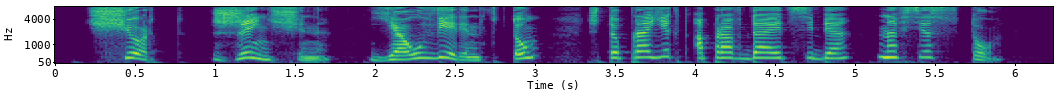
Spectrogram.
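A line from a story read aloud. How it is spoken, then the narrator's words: Impatient, through gritted teeth. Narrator (Russian): Сквозь зубы цежу я, теряя терпение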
